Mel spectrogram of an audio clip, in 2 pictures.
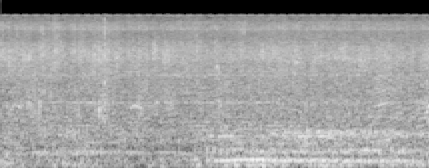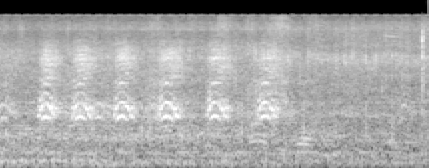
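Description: A low steady hum for about a second and a half, then a bird calling about six times in quick succession, roughly three calls a second.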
